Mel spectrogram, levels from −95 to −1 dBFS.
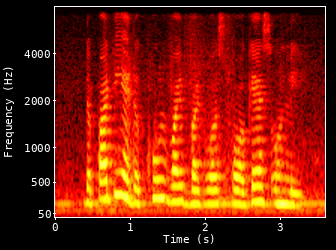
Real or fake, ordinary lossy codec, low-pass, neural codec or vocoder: real; none; 7.2 kHz; none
